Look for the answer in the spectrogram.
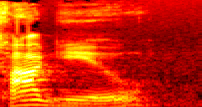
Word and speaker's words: hagiou: That in Greek is pneumatos hagiou, which is Holy Spirit, holy there being an adjective and spirit being a noun.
